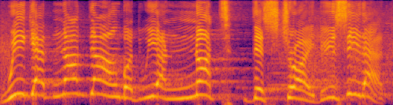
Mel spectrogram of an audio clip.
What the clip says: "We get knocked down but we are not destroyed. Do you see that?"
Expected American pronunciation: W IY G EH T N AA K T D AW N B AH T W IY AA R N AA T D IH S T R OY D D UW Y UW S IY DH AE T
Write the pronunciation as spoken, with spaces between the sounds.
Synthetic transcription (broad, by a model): W IY G EH T N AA T D AW N B AH T W IY AA R N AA T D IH S T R OY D D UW Y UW S IY DH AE T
